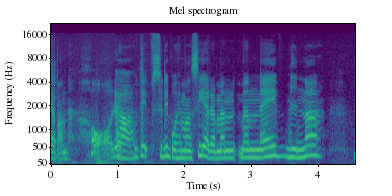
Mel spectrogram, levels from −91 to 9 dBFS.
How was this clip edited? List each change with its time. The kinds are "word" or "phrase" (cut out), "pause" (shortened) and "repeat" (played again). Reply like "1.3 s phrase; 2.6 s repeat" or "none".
1.8 s phrase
